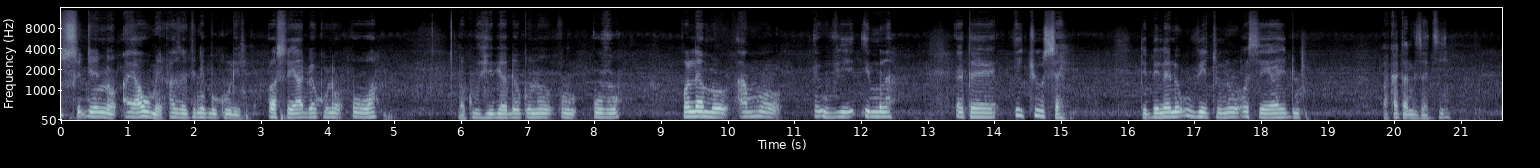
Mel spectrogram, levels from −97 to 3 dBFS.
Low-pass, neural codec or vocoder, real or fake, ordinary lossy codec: 14.4 kHz; codec, 32 kHz, 1.9 kbps, SNAC; fake; MP3, 96 kbps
